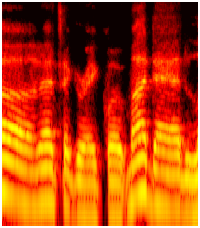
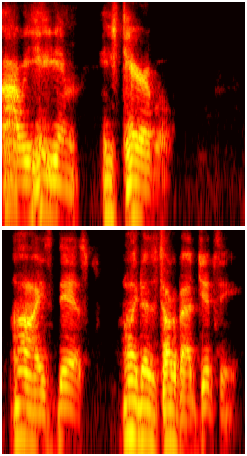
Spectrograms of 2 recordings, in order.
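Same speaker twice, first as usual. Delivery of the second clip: mocking, put-on troll voice; 4 semitones lower than usual. Speaker imitates commenters who hate him: mocking troll voice. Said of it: "That's my best voice for haters".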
